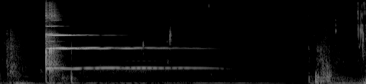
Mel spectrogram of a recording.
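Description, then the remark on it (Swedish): Two glasses clink together once in a toast, bright, leaving a clear ringing tone that slowly fades over about two seconds before some soft shuffling noise. “Ja, nu, bra, nu smakar vi. Skål. Skål.”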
